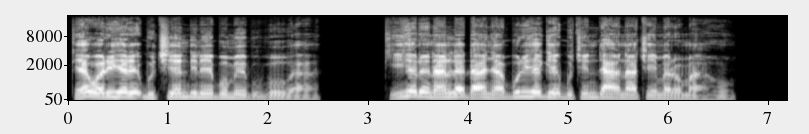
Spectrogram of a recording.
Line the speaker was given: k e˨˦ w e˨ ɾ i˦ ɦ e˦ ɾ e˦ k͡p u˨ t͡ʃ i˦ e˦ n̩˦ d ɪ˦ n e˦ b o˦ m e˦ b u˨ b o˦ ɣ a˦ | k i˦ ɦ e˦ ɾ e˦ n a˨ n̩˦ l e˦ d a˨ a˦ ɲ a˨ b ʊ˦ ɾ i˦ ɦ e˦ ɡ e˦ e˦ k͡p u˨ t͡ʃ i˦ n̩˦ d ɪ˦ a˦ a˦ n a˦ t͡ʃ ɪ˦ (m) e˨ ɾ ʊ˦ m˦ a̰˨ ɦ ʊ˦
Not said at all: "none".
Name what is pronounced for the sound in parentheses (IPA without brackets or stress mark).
m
